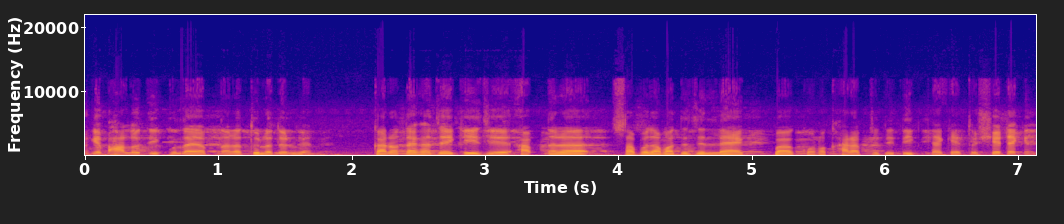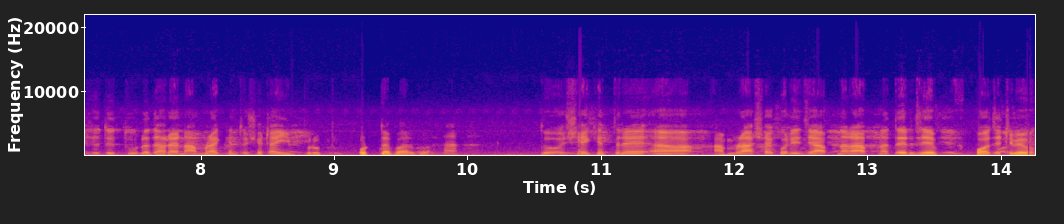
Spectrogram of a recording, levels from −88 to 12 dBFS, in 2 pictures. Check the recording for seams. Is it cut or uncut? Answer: uncut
